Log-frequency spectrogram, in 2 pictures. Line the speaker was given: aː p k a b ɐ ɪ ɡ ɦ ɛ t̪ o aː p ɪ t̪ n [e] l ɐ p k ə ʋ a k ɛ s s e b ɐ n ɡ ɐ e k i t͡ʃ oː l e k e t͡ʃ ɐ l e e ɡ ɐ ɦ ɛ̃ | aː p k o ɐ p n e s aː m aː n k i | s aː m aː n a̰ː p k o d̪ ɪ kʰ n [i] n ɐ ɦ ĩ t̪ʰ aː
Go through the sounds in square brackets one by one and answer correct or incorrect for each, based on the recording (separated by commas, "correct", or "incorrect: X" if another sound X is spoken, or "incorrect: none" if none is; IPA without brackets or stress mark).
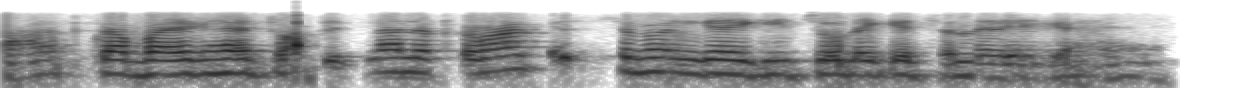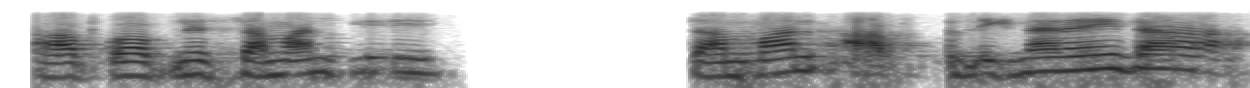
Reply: incorrect: a, incorrect: a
